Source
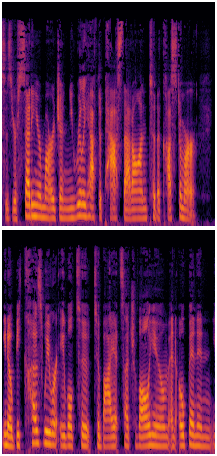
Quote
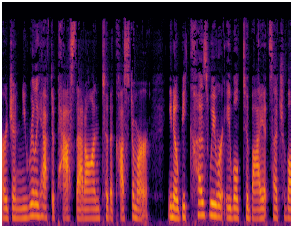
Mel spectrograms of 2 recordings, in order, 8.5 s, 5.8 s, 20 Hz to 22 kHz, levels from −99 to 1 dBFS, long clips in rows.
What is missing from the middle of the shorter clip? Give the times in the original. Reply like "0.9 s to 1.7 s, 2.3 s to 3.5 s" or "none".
5.7 s to 6.0 s

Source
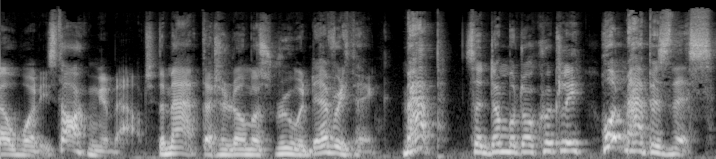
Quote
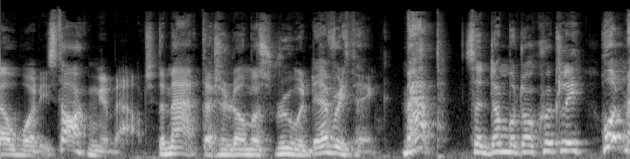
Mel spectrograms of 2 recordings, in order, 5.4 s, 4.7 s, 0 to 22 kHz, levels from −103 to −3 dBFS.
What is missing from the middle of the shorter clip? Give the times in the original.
none

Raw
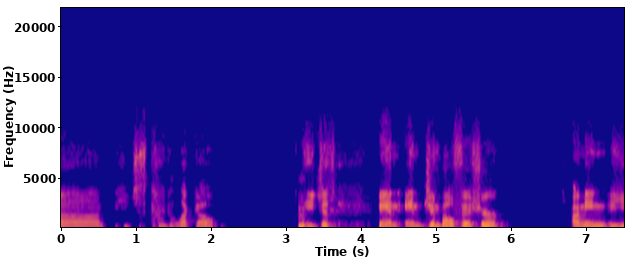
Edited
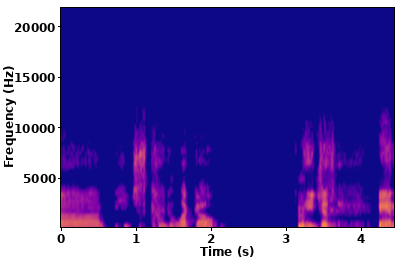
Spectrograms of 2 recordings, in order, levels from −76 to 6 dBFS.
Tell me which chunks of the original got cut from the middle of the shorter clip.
none

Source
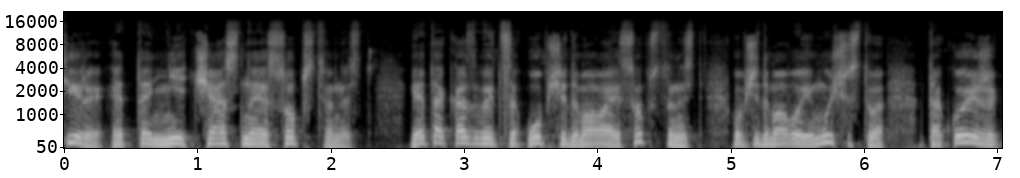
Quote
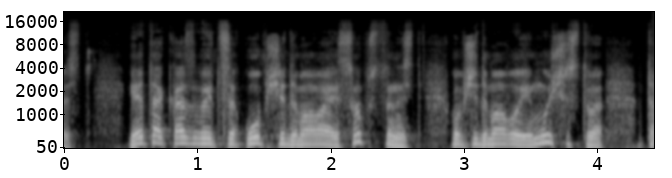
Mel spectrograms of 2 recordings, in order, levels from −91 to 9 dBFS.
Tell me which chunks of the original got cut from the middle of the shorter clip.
none

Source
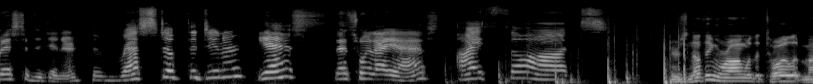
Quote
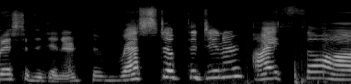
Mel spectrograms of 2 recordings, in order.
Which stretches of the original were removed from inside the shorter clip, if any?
2.4 s to 4.5 s

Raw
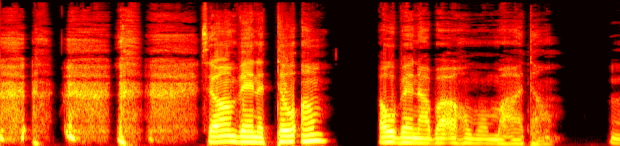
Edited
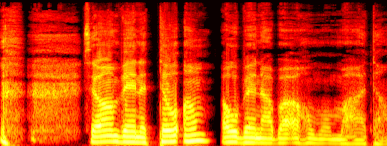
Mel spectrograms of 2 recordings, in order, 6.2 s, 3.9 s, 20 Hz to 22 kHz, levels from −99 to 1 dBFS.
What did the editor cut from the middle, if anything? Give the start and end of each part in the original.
3.3 s to 3.7 s

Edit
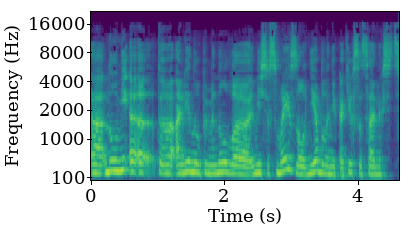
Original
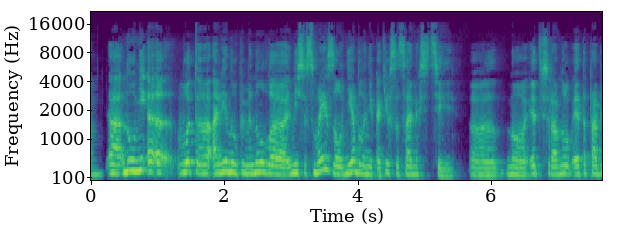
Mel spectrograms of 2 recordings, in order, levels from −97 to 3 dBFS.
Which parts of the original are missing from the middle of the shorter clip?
1.3 s to 1.6 s

